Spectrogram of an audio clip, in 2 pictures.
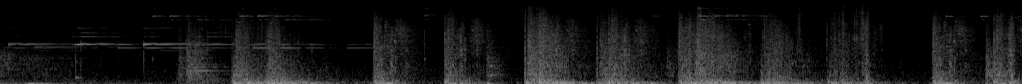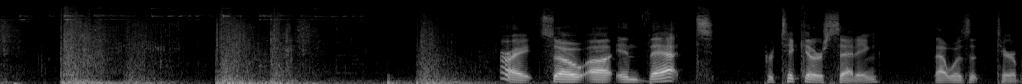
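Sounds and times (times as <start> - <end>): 
video game time grenades exploding: 2.1 - 13.6
speech: 15.3 - 20.4.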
